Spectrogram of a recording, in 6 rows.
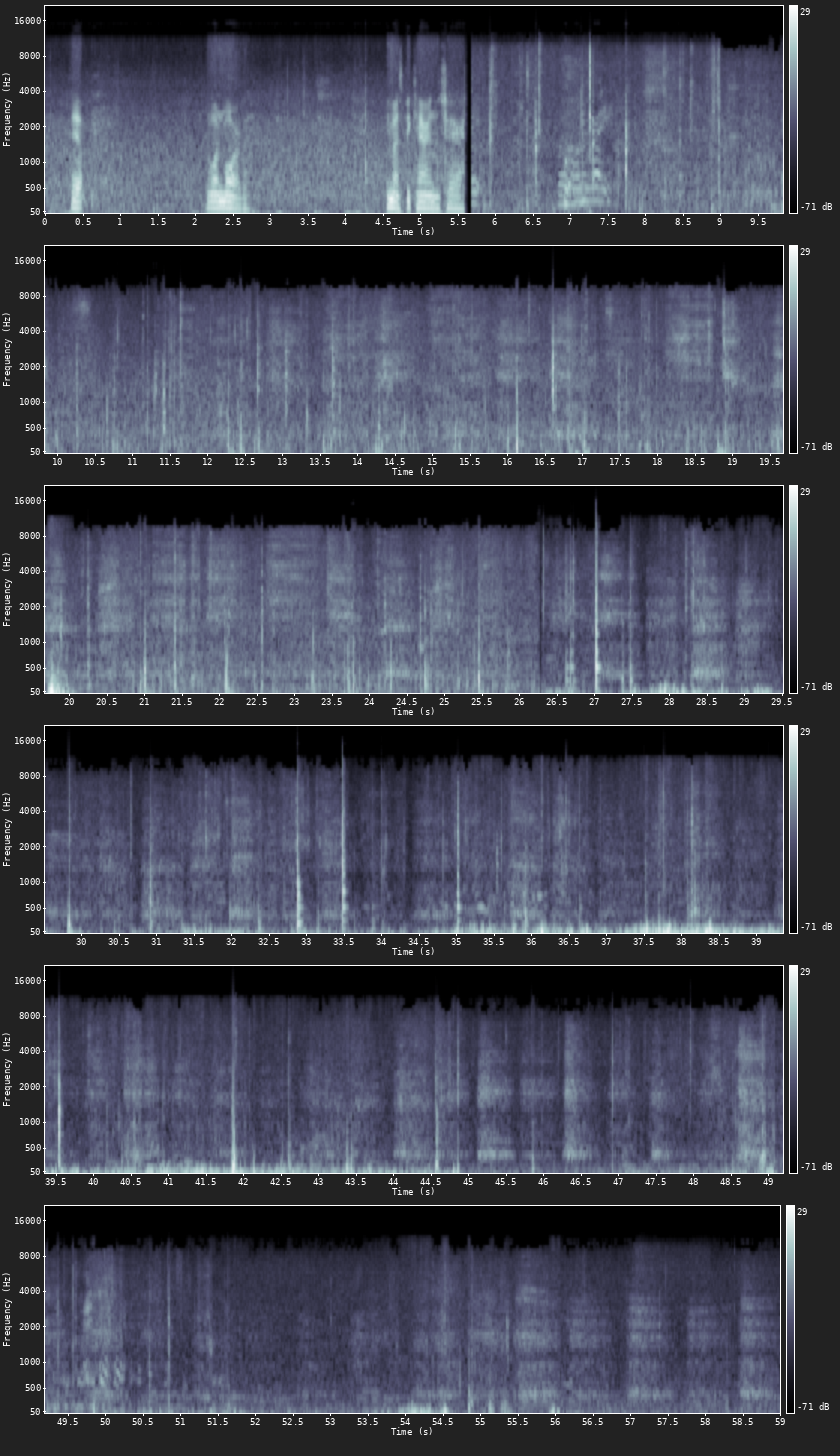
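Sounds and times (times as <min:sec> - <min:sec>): trekking poles clicking on stone: 0:05.8 - 0:38.4
wind rumble on microphone: 0:27.6 - 0:29.7, 0:34.1 - 0:45.0, 0:53.8 - 0:54.7.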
